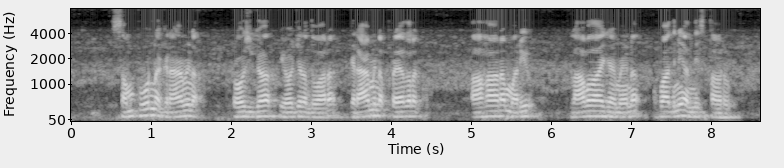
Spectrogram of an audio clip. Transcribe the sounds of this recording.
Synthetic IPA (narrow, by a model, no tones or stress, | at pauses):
sɐmpuːɾɳɐɡɾaːminɐ | ɾoːd͡ʒɡaːɾjɔːd͡ʒɐnɐd̪ʋaːɾaːɡɾaːmiːnɐpɾɛːd̪ɐlɐku̥ | aːɦaːɾɐmːɐɾiju | laːbʱɐd̪aːjɐkɐmɐjnɐupaːd̪iniɐnd̪ist̪aːɾu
